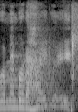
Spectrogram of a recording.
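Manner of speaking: very high, recorded-announcement style announcer voice. Voicing a pre-recorded message over the intercom: Croak intercom announcement. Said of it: "there's a pre-recorded voice of Croak that plays over the, uh, the intercom system".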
